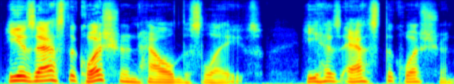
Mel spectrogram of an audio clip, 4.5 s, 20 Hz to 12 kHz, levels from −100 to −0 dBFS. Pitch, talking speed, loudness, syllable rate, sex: 130 Hz, 160 wpm, -21 LUFS, 4.9 syllables/s, male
